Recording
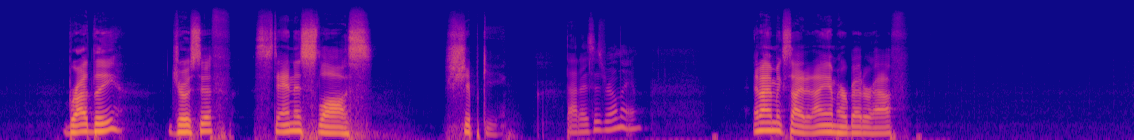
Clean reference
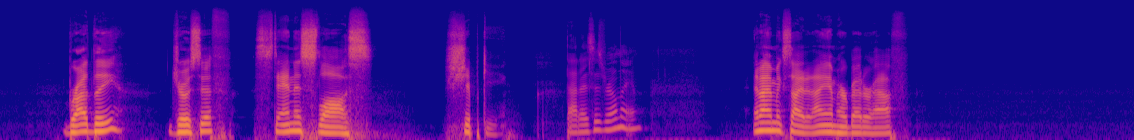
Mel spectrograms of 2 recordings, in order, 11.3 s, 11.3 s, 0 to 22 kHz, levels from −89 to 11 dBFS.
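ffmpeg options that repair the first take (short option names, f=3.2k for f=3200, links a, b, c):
-filter_complex "[0:a]adeclick=t=4,asplit=3[a][b][c];[a]afade=t=out:st=7.11:d=0.02[d];[b]highpass=f=140:w=0.5412,highpass=f=140:w=1.3066,afade=t=in:st=7.11:d=0.02,afade=t=out:st=7.23:d=0.02[e];[c]afade=t=in:st=7.23:d=0.02[f];[d][e][f]amix=inputs=3:normalize=0,asplit=3[g][h][i];[g]afade=t=out:st=9.15:d=0.02[j];[h]highpass=f=140:w=0.5412,highpass=f=140:w=1.3066,afade=t=in:st=9.15:d=0.02,afade=t=out:st=9.27:d=0.02[k];[i]afade=t=in:st=9.27:d=0.02[l];[j][k][l]amix=inputs=3:normalize=0"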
